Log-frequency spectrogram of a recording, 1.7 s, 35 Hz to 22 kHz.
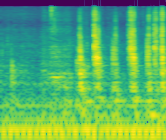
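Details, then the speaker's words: Irregular light plastic clicks and taps from the latch of a 3D-printed R2-D2's electronics board rattling loose in its mounting hole, because no rubber grommets have been fitted yet. "so you can hear the latch rattling around um I did go to a hardware store hoping I could find a pre-made grommet that I might be able to push through the hole and it would stay in place and I would fit this latch"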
